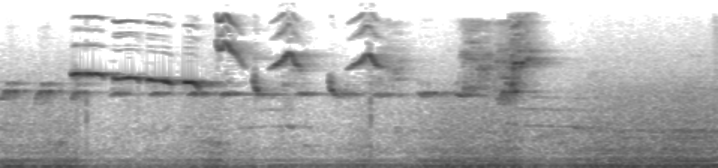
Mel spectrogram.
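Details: Sunda pied fantail singing as a lure for training birds: a long whistled phrase with quick rising flicks breaking in, a steady ongoing whistle, and a late burst of sharp chirps. A low hum is also audible.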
